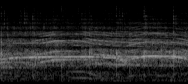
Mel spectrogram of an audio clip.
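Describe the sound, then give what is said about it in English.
An audience cheering together, a steady wash of many voices with high, bright whoops and calls sustained evenly for the whole couple of seconds, no single speaker standing out. “She should get the cheering award, not me, because she had to put up with me for 23 years, okay?”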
